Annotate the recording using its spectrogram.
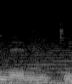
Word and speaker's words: Nike: É, a pronúncia é Nike.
